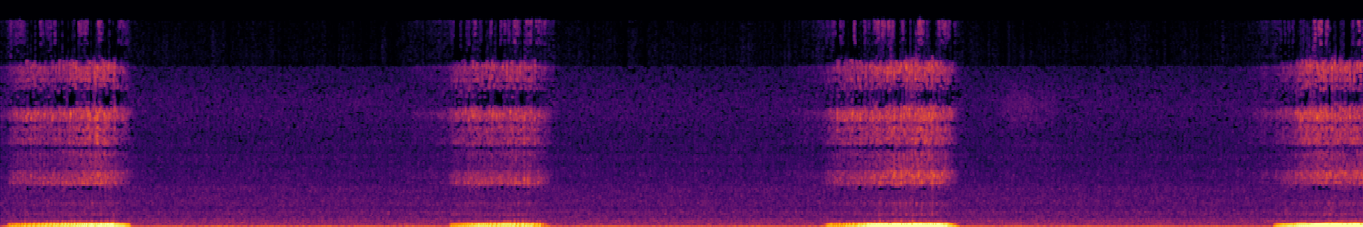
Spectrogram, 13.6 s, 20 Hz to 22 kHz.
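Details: Gentle dog snoring during sleep, regular relaxed snores about 14 a minute, over steady light rain background; relaxation sleep-sound recording, snoring.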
